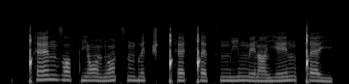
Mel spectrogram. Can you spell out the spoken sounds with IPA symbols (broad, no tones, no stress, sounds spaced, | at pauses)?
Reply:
ǃʰ ɛ n z ɔ t j ɔ̃ d ɔ̃ t͡s m b ɛ t͡ʃ ǃʰ ɛ ǃ ɛ t͡s m i m e ɾ ã j e n ǃ ɛ j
